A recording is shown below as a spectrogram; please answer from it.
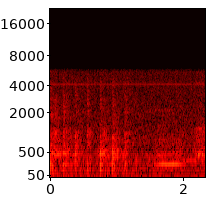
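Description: Soft scratchy dabbing of a paint-loaded bristle brush tapped against a canvas, with a faint short hum near the end.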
